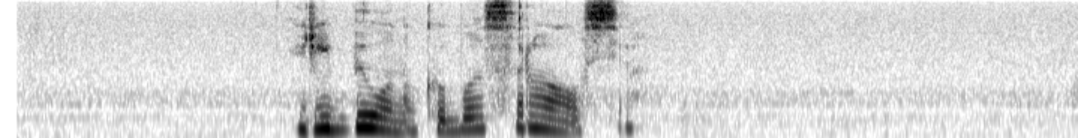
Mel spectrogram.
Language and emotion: Russian, neutral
